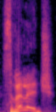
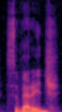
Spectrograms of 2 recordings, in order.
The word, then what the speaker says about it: Sverige: Sverige. – Sverige.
